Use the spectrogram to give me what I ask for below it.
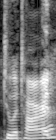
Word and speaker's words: Tuatara: Is this an acceptable way to pronounce it, by the way? Tuatara? – It is an acceptable way to pronounce it. It's not quite the technically correct way to pronounce it, but 99% of people will pronounce it that way, and it is sufficient.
